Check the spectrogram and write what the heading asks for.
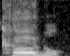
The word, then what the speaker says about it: colonel: It's kind of a ER sound.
